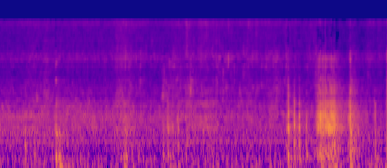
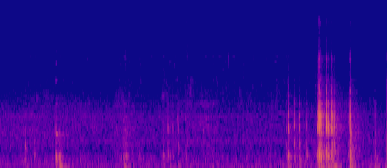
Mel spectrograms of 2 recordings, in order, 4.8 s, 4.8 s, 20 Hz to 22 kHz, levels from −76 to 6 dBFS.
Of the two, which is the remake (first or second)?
first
